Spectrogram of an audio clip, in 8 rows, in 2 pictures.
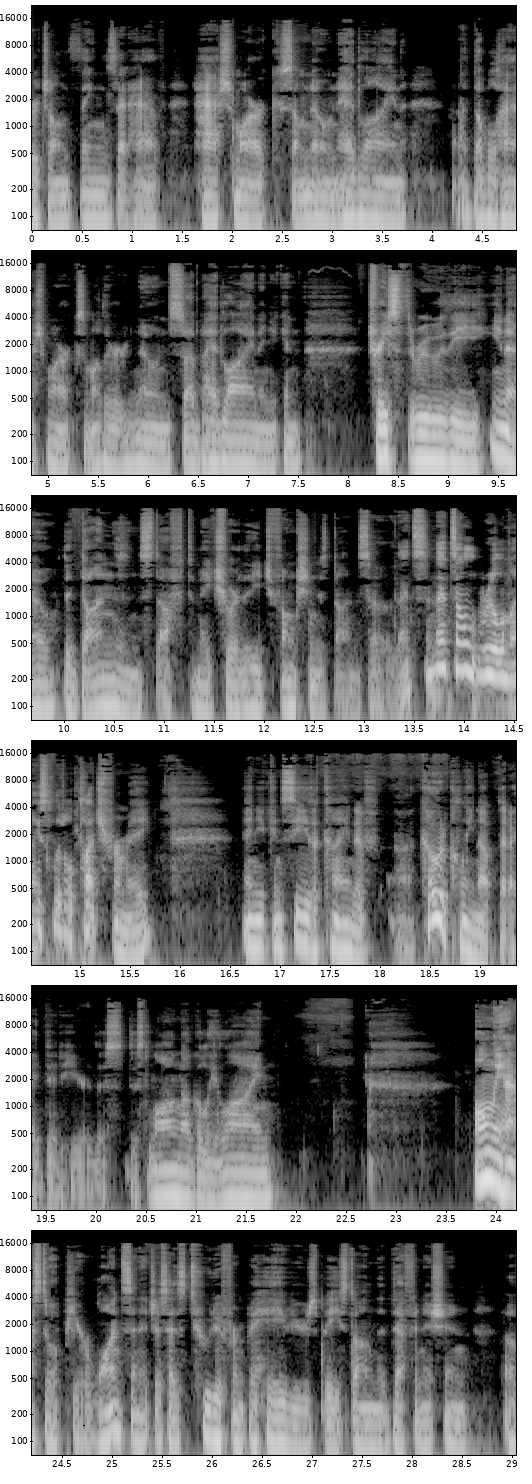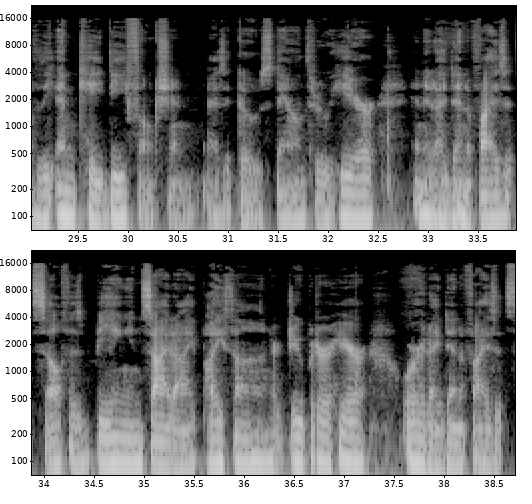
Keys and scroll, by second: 13.5 ctrl+super+Left.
